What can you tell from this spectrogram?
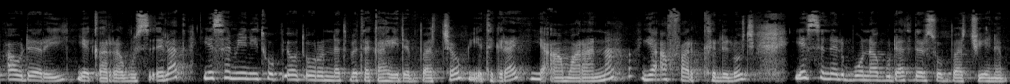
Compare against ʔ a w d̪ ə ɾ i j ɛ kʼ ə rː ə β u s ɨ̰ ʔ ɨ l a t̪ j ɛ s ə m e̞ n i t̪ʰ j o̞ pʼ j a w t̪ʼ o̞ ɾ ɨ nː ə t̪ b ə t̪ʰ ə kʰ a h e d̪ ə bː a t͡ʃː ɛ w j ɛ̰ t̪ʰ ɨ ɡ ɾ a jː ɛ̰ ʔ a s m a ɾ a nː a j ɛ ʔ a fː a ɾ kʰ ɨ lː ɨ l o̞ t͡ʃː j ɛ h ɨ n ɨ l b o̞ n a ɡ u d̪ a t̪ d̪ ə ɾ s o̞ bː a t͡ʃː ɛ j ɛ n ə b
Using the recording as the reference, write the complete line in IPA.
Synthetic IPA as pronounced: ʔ a w d̪ ə ɾ i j ɛ kʼ ə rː ə β u s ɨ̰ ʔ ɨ l a t̪ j ɛ s ə m e̞ n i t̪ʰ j o̞ pʼ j a w t̪ʼ o̞ ɾ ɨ nː ə t̪ b ə t̪ʰ ə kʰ a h e d̪ ə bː a t͡ʃː ɛ w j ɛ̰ t̪ʰ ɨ ɡ ɾ a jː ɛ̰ ʔ a m a ɾ a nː a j ɛ ʔ a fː a ɾ kʰ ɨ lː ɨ l o̞ t͡ʃː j ɛ s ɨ n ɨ l b o̞ n a ɡ u d̪ a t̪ d̪ ə ɾ s o̞ bː a t͡ʃː ɛ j ɛ n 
